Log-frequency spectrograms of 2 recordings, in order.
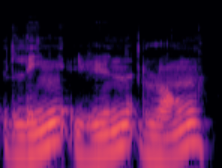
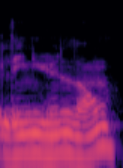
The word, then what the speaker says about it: Ling Yun Long: Another example is my Chinese name, which is Ling Yun Long with 3 second tones. And most people don't say Ling Yun Long with 3 second tones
